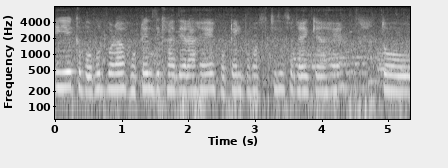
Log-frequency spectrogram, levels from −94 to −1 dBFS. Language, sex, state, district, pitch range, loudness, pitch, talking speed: Hindi, female, Chandigarh, Chandigarh, 195-215 Hz, -17 LUFS, 205 Hz, 135 wpm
